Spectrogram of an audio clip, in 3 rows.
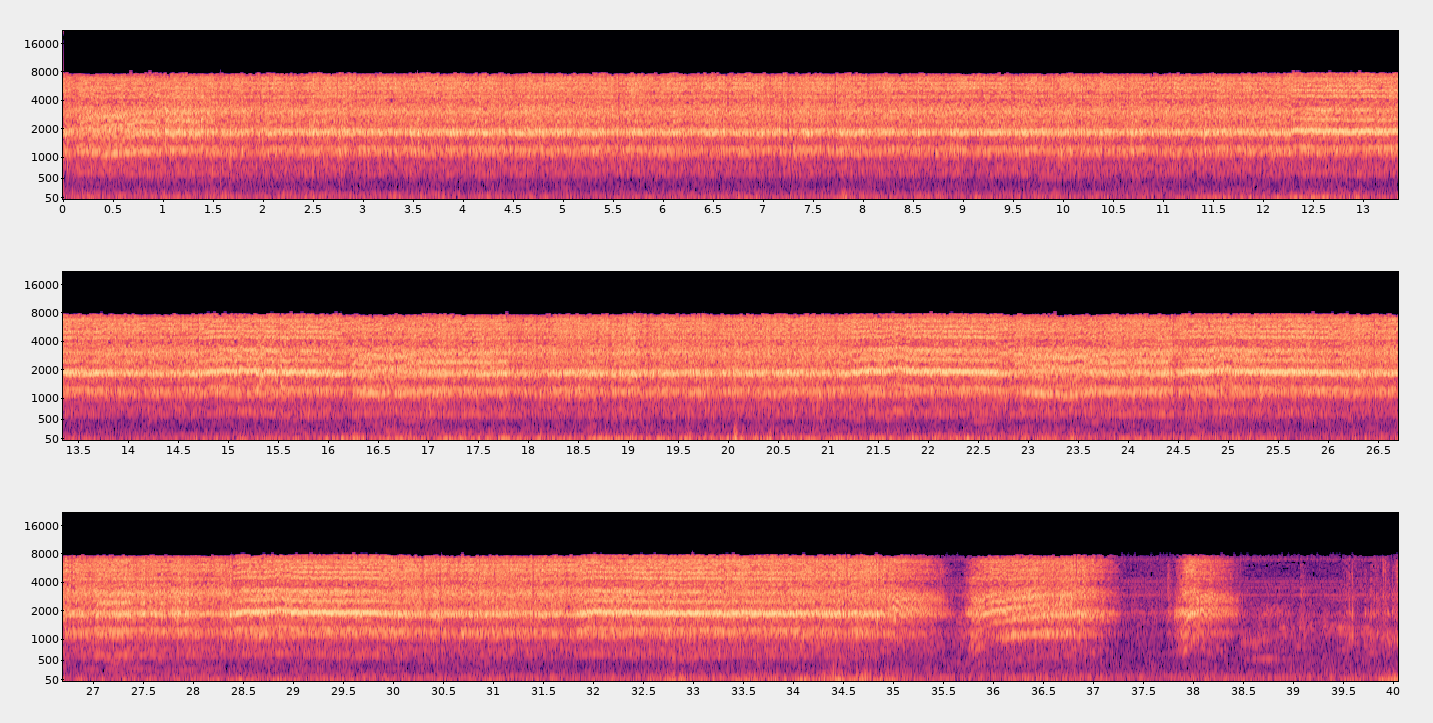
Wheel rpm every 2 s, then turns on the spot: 160, 160, 160, 160, 160, 160, 160, 160, 160, 160, 160, 160, 160, 160, 160, 160, 160, 110, 60, 10.
none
